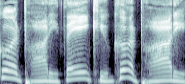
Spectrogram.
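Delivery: steady, easygoing, very calm and relaxed voice. Demonstrating what to say when she goes potty, very calm voice. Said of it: "stay very calm and go".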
